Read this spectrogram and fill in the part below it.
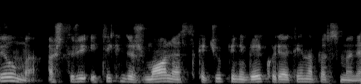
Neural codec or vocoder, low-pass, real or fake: none; 7.2 kHz; real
